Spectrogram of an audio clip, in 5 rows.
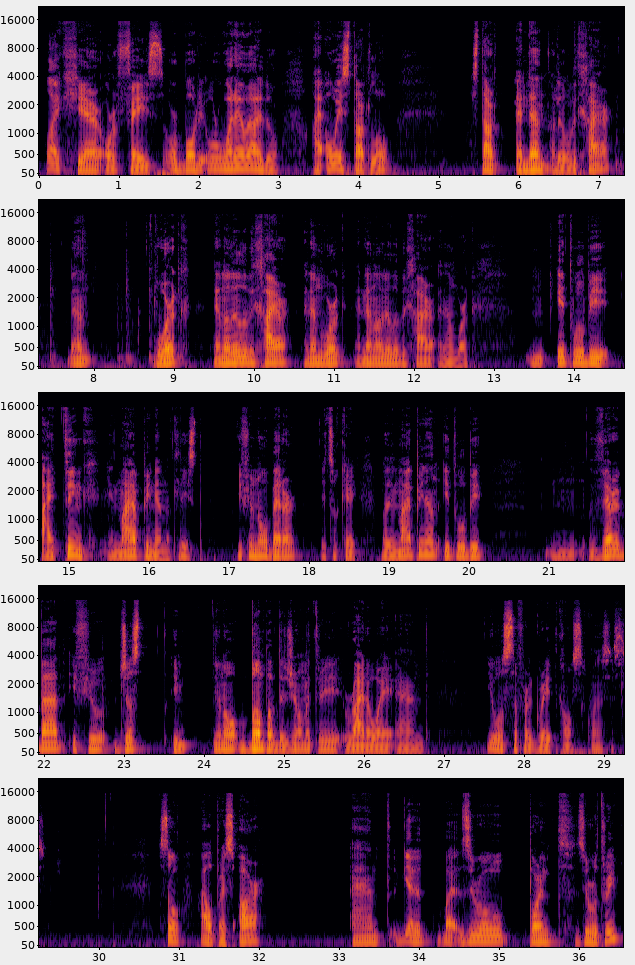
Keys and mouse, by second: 9.7 alt+right click, 11.2-36.5 drag, 31.4 r.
